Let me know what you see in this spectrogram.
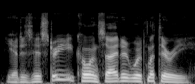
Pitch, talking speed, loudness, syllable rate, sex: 140 Hz, 215 wpm, -15 LUFS, 6.6 syllables/s, male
